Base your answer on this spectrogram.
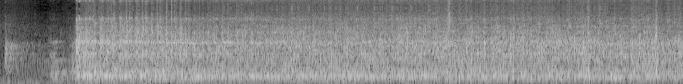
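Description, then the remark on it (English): A game show prize wheel spins with a rapid, steady stream of mechanical clicks that starts abruptly and stays loud throughout, with no talking. “I have to spin.”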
